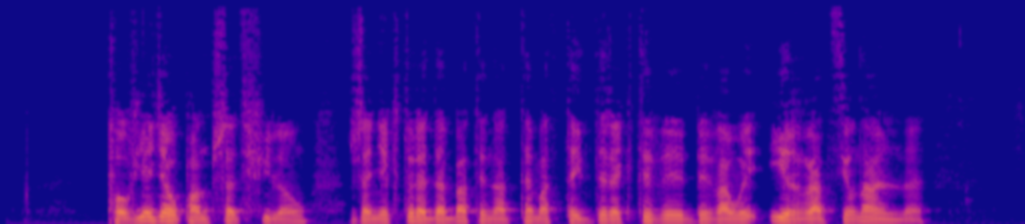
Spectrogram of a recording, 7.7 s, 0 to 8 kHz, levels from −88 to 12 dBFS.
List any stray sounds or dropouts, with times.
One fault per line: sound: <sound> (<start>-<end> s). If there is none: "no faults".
no faults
